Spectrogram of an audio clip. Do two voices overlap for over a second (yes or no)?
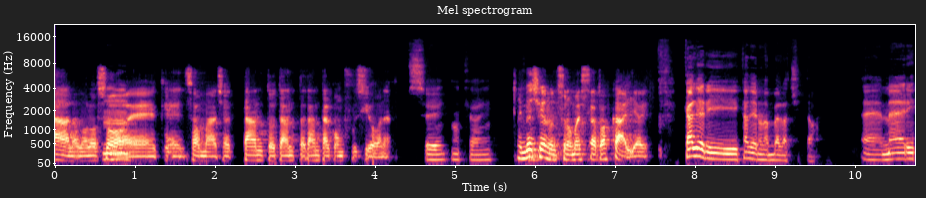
no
